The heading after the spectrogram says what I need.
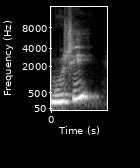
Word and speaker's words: Muji: it's so funny so Japanese people pronounce it differently you know we call it Muji I'm sure you've heard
